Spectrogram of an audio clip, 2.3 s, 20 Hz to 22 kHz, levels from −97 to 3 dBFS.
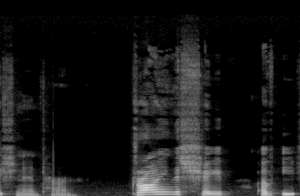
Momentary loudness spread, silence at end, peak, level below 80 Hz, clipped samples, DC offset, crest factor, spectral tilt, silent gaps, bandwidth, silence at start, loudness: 22 LU; 0.05 s; -6 dBFS; -74 dBFS; under 0.1%; under 0.1%; 22 dB; -5.5 dB/octave; none; 17.5 kHz; 0 s; -24 LUFS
